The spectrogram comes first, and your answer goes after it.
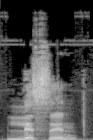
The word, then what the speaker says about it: listen: a problem for example if I have the word listen they pronounce this as listen it's not Lisa and joy is a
